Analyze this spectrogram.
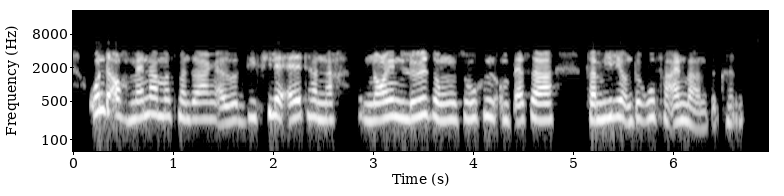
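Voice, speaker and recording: Fairly quick and with fairly even intonation, a woman speaks. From Swabia, southern Germany. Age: 40s. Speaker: magazine editor-in-chief. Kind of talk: interview.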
